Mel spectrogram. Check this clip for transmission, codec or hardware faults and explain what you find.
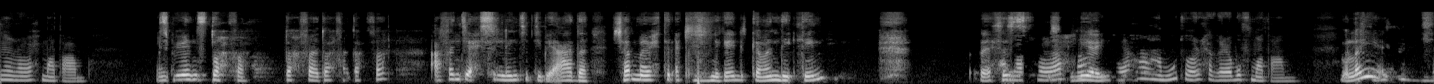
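The clip has three kinds of fault: speech dropouts during overlap, a delayed echo, and a low thump.

Speech suppressed in double talk, at 1.55–3.51 s, 9.96–11.23 s and 13.54–14.01 s: the voice dips or cuts out in pieces. It falls by about 35 dB in the first stretch and by roughly 20 dB and 15 dB later. The likely cause is an echo canceller that couldn't separate this talker from the far side and turned both down.

Echo leak, at 2.31–4.93 s, 8.27–8.49 s, 10.32–11.3 s and 13.89–14.09 s: a faint copy of the voice trails it by 110 ms, about 25 to 35 dB below the speech. It likely comes from a loudspeaker echo that the far end's canceller didn't fully remove, so it was sent back.

Phantom power thump, at 6.98–7.22 s: a deep thump decays in about 53 ms. A supply switched on a live input sends a voltage step through the coupling capacitors, and that step is heard as a single low-frequency bump.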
